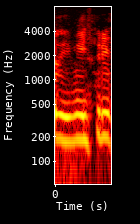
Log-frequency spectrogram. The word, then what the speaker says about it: Dmitri: aparato está la memoria están la rueda se pronuncia dmitri pero nos escribas y dmitri así de metro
